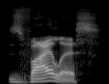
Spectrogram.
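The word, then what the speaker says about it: Zweilous: so there's Dino so Ein that's one head zvilus which is two zvi and hydragon dry which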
